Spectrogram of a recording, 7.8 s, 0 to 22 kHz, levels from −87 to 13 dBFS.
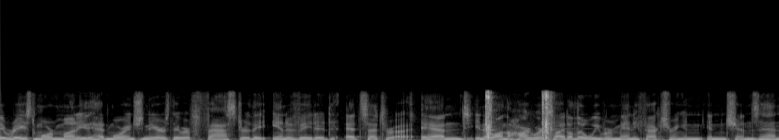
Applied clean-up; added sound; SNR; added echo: none; Camera; -1 dB; none.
